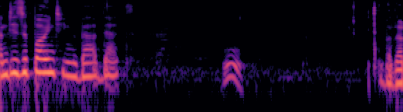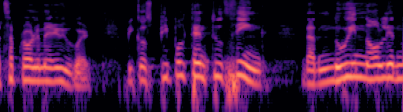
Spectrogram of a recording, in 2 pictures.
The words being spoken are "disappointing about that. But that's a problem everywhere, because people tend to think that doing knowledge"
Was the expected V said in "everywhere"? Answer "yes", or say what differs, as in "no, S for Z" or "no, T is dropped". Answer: no, V is dropped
